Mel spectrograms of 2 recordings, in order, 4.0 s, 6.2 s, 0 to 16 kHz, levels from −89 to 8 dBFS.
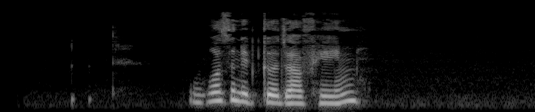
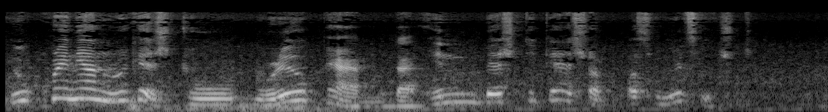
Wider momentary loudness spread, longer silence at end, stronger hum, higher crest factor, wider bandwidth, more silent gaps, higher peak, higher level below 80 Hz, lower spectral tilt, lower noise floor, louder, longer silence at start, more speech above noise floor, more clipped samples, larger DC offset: about the same, 11 LU vs 12 LU; first, 1.3 s vs 0.75 s; neither; about the same, 20 dB vs 18 dB; about the same, 11.5 kHz vs 11.5 kHz; neither; second, -12 dBFS vs -8 dBFS; second, -86 dBFS vs -52 dBFS; about the same, -5.5 dB/octave vs -4.5 dB/octave; first, -70 dBFS vs -55 dBFS; second, -28 LUFS vs -24 LUFS; first, 1.4 s vs 0.05 s; first, 43 dB vs 30 dB; neither; neither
